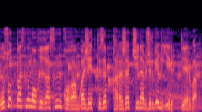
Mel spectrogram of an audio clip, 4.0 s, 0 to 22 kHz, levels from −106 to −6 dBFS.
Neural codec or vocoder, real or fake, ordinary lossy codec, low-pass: codec, 16 kHz, 16 kbps, FunCodec, trained on LibriTTS, 50 frames a second; fake; none; none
